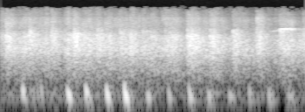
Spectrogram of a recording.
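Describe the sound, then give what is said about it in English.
A church audience applauds steadily for several seconds, a dense, even patter of many hands clapping at once with no pauses and no voices standing out. “So if you can't thank Next Level for nothing else, we need to celebrate and clap for a minute about how much they show you the love.”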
